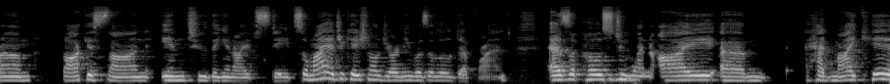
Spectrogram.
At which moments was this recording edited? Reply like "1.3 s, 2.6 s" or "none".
none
